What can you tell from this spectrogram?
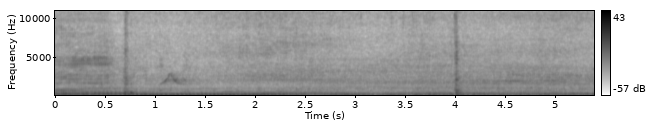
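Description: A motor vehicle engine running steadily nearby, louder in the first couple of seconds, with two sharp clicks, one under a second in and one about four seconds in.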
